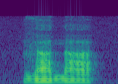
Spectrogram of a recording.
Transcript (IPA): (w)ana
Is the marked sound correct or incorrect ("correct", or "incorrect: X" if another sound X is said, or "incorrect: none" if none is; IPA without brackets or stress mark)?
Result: incorrect: ð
